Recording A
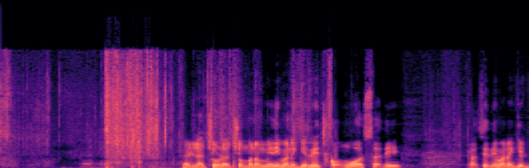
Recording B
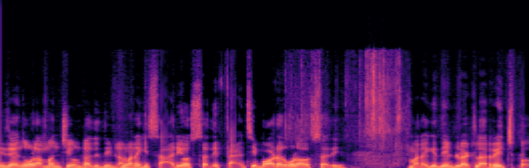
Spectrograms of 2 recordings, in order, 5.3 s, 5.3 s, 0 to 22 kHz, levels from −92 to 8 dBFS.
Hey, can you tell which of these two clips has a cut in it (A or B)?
B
